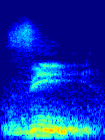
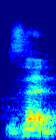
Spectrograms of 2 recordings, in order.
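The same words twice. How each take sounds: First: It is said the American way, as zee. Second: It is said the British way, as zed.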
